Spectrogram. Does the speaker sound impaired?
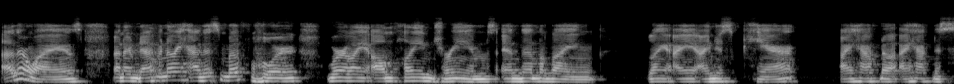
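Yes: cleft palate; congenital cleft palate, present from birth; voice pretty nasal, altered vocal tonality, sometimes monotone quality, lowering pitch does not help.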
